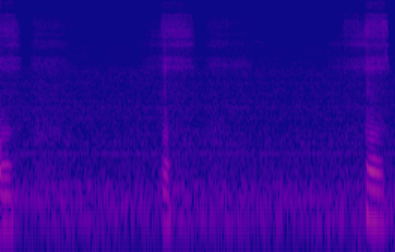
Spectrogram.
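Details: Happy, a female Labrador Retriever puppy almost five months old, snoring like an old man: short harsh snorts with a rasping, harmonic edge, spaced about two seconds apart over steady low background hum.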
